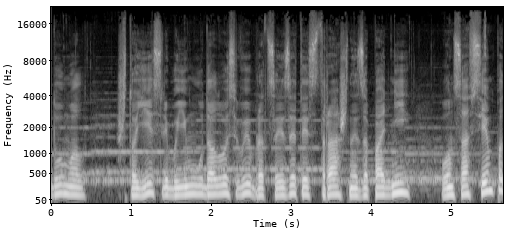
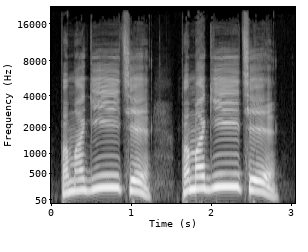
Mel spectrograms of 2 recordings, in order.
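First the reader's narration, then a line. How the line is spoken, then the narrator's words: Sudden frantic scream. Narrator (Russian): вдруг истошно закричала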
